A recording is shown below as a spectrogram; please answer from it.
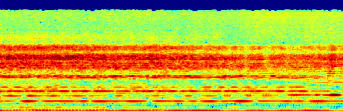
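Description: Closing bars of a rock band's radio session recording: a dense, steady wall of sustained, droning tones over a low bass, with no breaks or beats standing out.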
